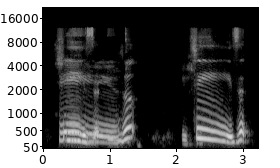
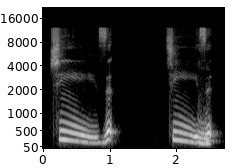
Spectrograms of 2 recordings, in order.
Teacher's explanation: the first Chi is elongated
